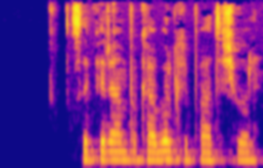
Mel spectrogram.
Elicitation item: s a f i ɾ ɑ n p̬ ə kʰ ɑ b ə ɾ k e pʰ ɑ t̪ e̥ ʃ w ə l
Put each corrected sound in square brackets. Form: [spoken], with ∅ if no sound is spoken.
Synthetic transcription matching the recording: s a f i ɾ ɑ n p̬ ə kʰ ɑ b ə [l] k e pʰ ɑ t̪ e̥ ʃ w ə l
